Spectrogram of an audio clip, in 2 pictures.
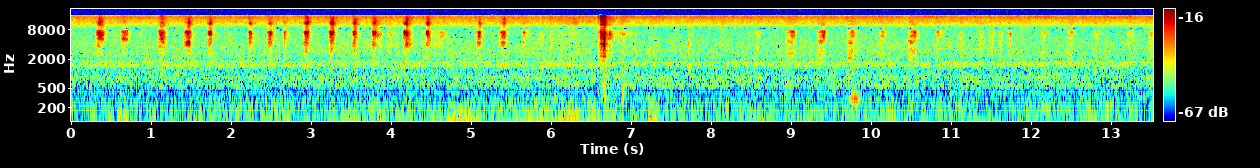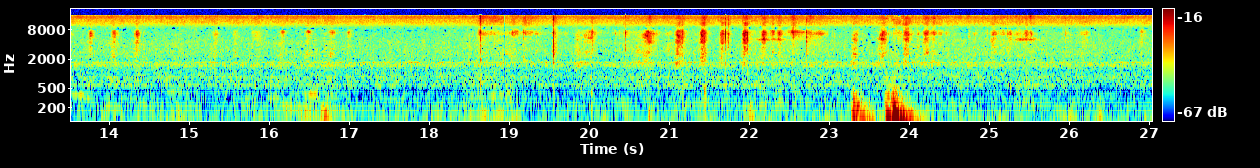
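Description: A marker tip squeaks and scratches softly on paper.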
